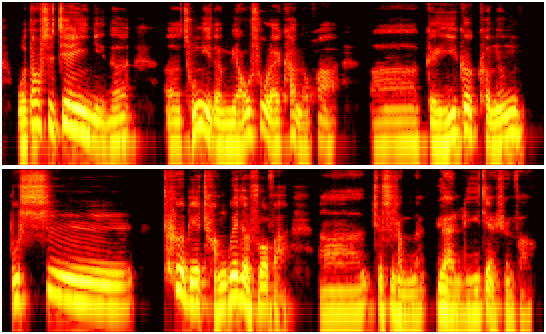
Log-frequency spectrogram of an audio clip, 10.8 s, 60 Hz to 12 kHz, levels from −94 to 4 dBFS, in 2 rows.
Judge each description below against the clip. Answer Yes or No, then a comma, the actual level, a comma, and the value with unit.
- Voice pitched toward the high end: No, low, 125 Hz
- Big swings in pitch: Yes, wide, 5.8 semitones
